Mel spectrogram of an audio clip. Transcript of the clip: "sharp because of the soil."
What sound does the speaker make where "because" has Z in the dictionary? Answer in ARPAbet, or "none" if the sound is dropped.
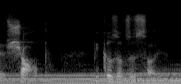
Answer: Z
